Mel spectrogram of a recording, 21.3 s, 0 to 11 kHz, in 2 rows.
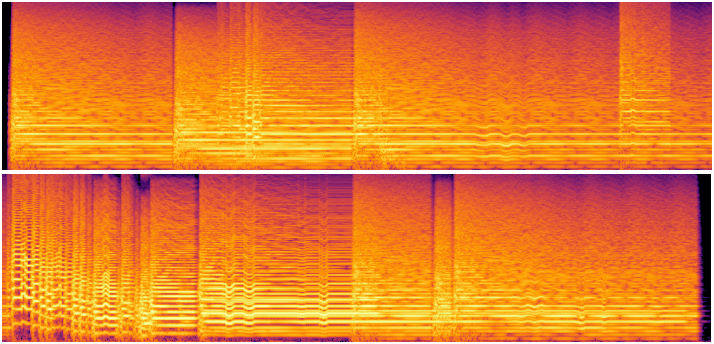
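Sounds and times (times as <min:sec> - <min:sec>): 
power guitar: 0:00.2 - 0:21.2.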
